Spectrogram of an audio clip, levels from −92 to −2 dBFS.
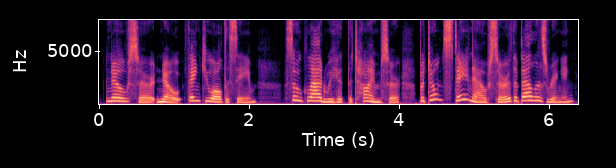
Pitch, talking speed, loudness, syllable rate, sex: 275 Hz, 225 wpm, -17 LUFS, 4.6 syllables/s, female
